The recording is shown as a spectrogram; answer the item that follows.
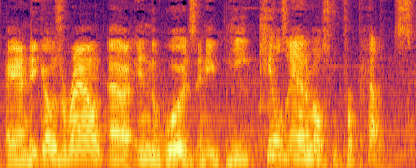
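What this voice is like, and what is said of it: Put-on southern accent. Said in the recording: “I guess he's got a southern accent. ... He sounds like this”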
